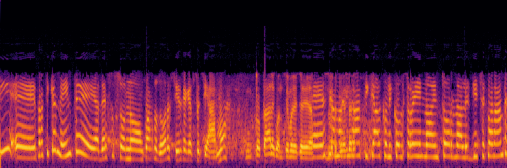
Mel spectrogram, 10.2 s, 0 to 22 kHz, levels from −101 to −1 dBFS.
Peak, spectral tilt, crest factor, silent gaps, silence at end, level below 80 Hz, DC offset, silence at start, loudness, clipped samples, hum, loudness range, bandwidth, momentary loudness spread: -4 dBFS; -7 dB/octave; 14 dB; none; 0 s; -70 dBFS; under 0.1%; 0 s; -17 LUFS; under 0.1%; none; 1 LU; 3.9 kHz; 4 LU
